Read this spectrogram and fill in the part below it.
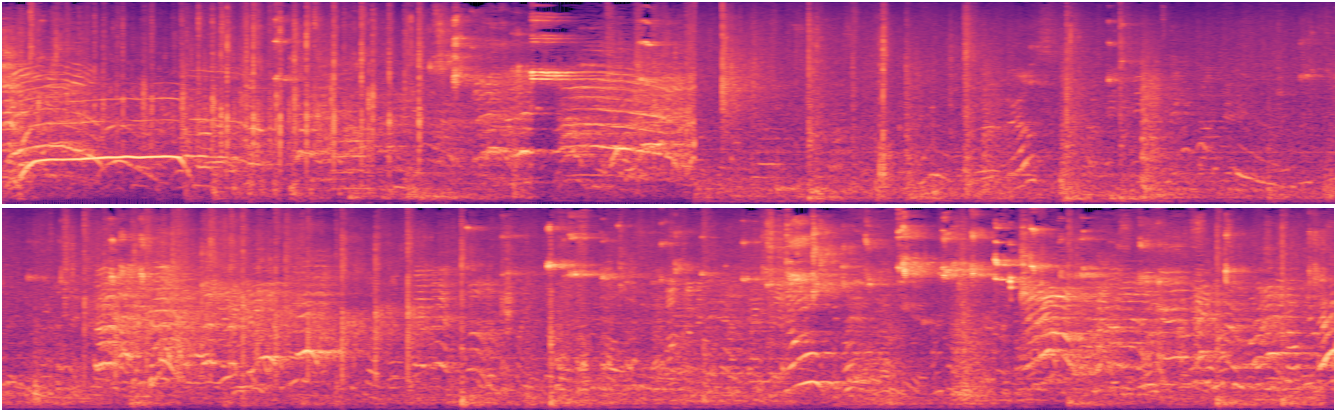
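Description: Spectators cheer and shout.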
